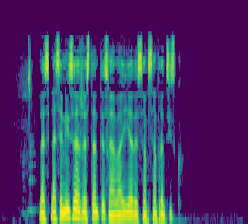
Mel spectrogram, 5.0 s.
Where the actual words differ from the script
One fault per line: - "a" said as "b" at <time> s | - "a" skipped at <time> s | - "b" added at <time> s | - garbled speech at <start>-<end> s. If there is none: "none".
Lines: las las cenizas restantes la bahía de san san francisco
none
